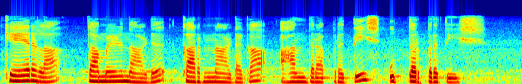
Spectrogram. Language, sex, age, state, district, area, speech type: Malayalam, female, 18-30, Kerala, Thrissur, urban, spontaneous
